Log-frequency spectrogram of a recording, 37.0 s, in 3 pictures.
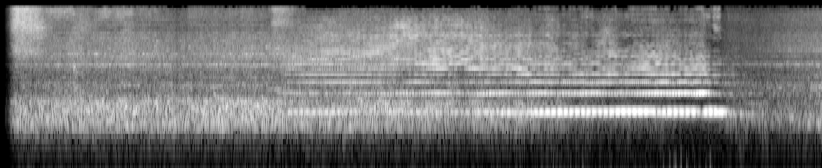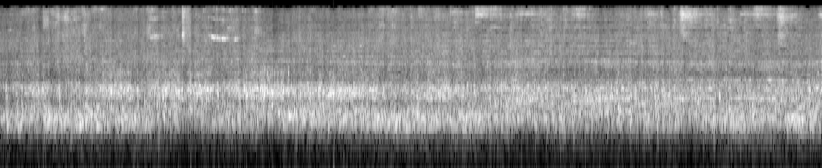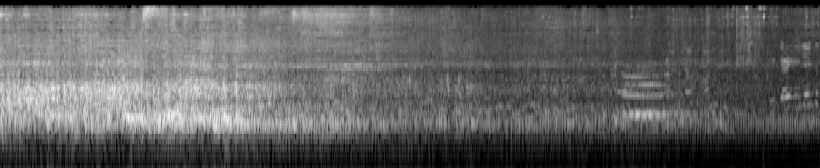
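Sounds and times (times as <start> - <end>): train horn blast: 4.2 - 11.4, 33.9 - 35.1
train wheel clatter: 11.7 - 31.9, 34.7 - 36.9.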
